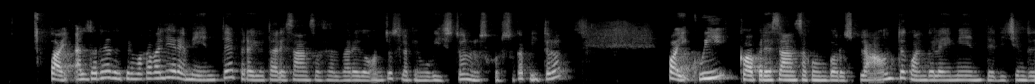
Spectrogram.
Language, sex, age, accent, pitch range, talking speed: Italian, female, 20-39, native, 195-225 Hz, 175 wpm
